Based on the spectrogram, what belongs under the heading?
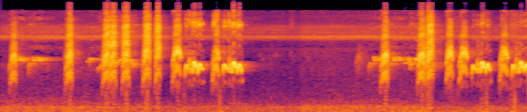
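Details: Sooty-headed bulbul singing vigorously and drawing quick replies from other bulbuls; short bubbly warbled phrases in two bursts, mixed with a rapid series of loud, dry, sharp clicks, with a near-silent pause in between.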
